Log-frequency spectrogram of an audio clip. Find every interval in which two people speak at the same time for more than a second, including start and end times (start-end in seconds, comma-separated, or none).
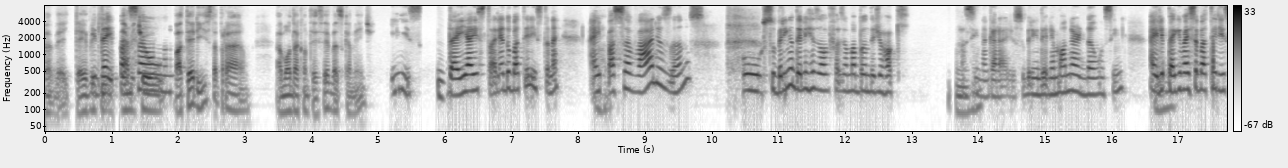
0.7-2.0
